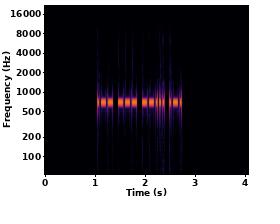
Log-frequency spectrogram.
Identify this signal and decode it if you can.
Morse code, heard as a keyed tone, about 34 wpm, 700 Hz. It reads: WO7R
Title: USA Call Signs - 4 Characters - Repeated 3x - 35wpm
